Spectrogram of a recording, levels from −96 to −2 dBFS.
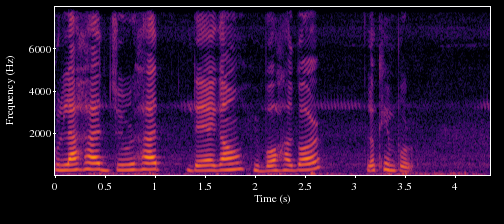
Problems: background sounds at intervals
